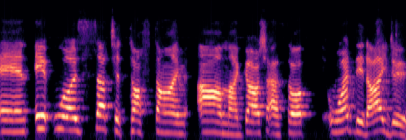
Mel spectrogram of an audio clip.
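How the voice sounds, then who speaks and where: In a French Canadian accent, a woman talks at a very slow pace. Her tone is bright and sharp, her intonation fairly even. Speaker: business owner. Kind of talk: interview testimony.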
